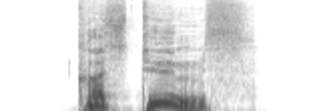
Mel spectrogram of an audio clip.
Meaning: genitive singular of Kostüm
- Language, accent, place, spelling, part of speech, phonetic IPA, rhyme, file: German, Germany, Berlin, Kostüms, noun, [kɔsˈtyːms], -yːms, De-Kostüms.ogg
